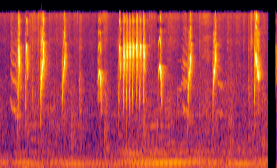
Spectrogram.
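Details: Juvenile bulbul known locally as cucak cungkok, giving sharp, high, steeply falling chirps spaced about half a second apart and one quick stuttered series of rapid clicks, over a low steady hum.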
